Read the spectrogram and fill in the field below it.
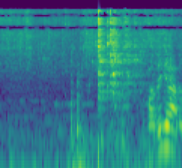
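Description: A glass lid clinks down onto a metal frying pan.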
